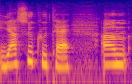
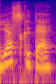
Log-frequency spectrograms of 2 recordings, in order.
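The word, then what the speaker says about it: 安くて: So if you get confused, if it doesn't sound like I'm saying kute and I'm just saying kte, it's because I am just saying kte, because that's how native speakers pronounce it.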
